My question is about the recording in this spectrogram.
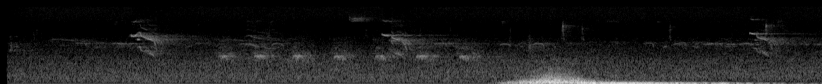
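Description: Outdoor birdsong: birds giving descending chirps, with a run of short repeated notes in the first half. About five seconds in, a deep low rumble swells up for a couple of seconds as the loudest sound, then fades.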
